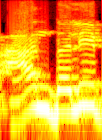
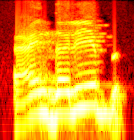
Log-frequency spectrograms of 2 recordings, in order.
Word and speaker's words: عندلیب: اصل تلفظ اس لفظ کا عندلیب آتا ہے، عندلیب. اس کو بعض لوگ عندلیب تلفظ کرتے ہیں جو کہ غلط ہے.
